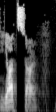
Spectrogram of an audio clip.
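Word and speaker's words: yatsar (יצר): It's also interesting to know that the Hebrew word for formed, yatsar, it's pronounced yatsar, means to mold into form, especially as a potter.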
